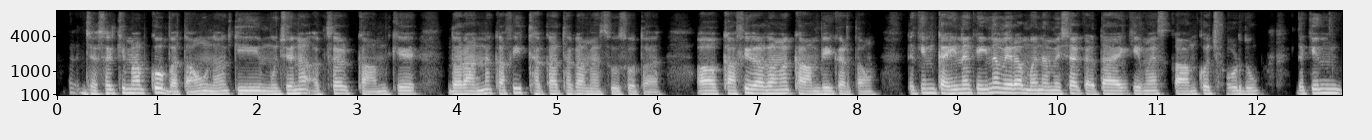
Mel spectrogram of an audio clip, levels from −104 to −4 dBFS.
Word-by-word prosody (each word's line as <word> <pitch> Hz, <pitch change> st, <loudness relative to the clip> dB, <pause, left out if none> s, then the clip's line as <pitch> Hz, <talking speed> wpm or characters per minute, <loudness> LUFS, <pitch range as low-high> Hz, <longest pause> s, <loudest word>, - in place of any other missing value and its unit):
जैसा 145 Hz, -4 st, -2 dB
कि 150 Hz, +3 st, -2 dB
मैं 160 Hz, -1 st, +3 dB
आपको 160 Hz, +3 st, +4 dB
बताऊँ 110 Hz, 0 st, 0 dB
ना 120 Hz, +2 st, +1 dB
कि 130 Hz, -, +2 dB, 0.2 s
मुझे 120 Hz, +2 st, +1 dB
ना 150 Hz, +2 st, +3 dB
अक्सर 145 Hz, +5 st, -1 dB
काम 110 Hz, 0 st, -2 dB
के 130 Hz, 0 st, +1 dB, 0.4 s
दौरान 125 Hz, +1 st, +3 dB
ना 155 Hz, -, +1 dB
काफ़ी 140 Hz, +6 st, 0 dB
थका-थका 125 Hz, +1 st, -1 dB
महसूस 115 Hz, -1 st, -2 dB
होता 110 Hz, -1 st, -4 dB
है 100 Hz, -, -7 dB, 0.4 s
अ, 130 Hz, +1 st, +4 dB
काफ़ी 135 Hz, +4 st, +2 dB
ज़्यादा 145 Hz, -2 st, +4 dB
मैं 145 Hz, +1 st, +1 dB
काम 120 Hz, -2 st, +2 dB
भी 125 Hz, 0 st, +4 dB
करता 110 Hz, -2 st, -3 dB
हूँ, 110 Hz, 0 st, -4 dB, 0.4 s
लेकिन 165 Hz, +4 st, -1 dB
कहीं 150 Hz, -2 st, +3 dB
न 160 Hz, +1 st, +3 dB
कहीं 155 Hz, 0 st, +2 dB
ना 185 Hz, +2 st, +2 dB
मेरा 165 Hz, -2 st, +4 dB
मन 145 Hz, -2 st, +1 dB
हमेशा 135 Hz, +1 st, +1 dB
करता 125 Hz, 0 st, -1 dB
है 125 Hz, -1 st, +3 dB
कि 130 Hz, +2 st, -2 dB
मैं 125 Hz, +1 st, -2 dB
इस 130 Hz, -2 st, -5 dB
काम 115 Hz, 0 st, +1 dB
को 135 Hz, +2 st, -1 dB
छोड़ 130 Hz, 0 st, -4 dB
दूँ। 120 Hz, +1 st, -2 dB, 0.4 s
लेकिन 160 Hz, +3 st, 0 dB
130 Hz, 210 wpm, -23 LUFS, 120-150 Hz, 0.4 s, आपको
